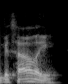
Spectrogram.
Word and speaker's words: Vitale: And today I am joined with Joey Vitale.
